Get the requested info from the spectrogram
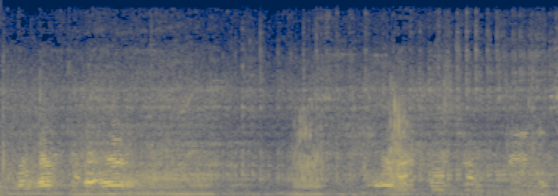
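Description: People talking close by, over the steady distant drone of a speedway motorcycle engine running on the track.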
